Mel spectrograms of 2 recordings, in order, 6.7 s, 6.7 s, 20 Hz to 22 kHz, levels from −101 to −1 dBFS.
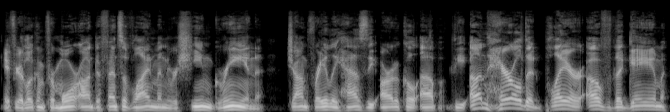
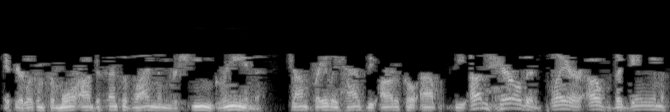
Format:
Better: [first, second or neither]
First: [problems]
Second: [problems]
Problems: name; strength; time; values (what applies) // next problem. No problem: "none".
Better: first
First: none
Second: garbled, watery; badly; nothing above 3 kHz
